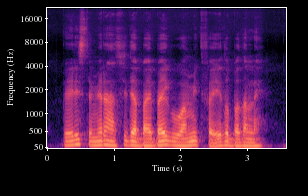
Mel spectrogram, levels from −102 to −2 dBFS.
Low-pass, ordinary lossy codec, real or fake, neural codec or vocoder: none; none; real; none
